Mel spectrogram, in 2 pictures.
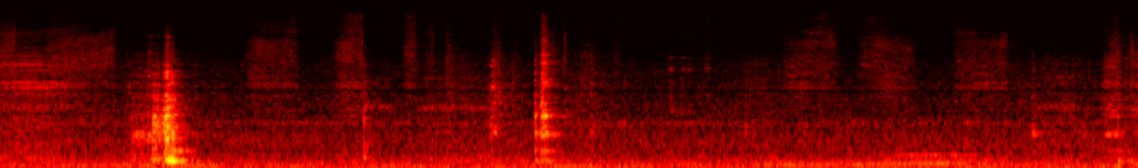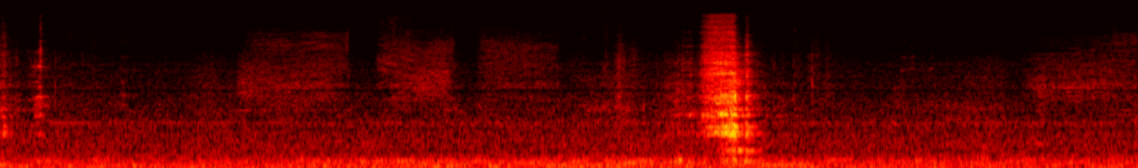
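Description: Foam brush rubbing wood stain onto the edges of a wooden plaque, a faint steady scrubbing. A few brief louder bumps from handling the board break in, the loudest about fourteen seconds in.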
